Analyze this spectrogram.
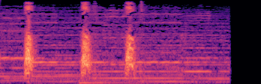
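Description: Puppy barking: three short, high yips spaced about a second apart, fairly faint, over a low steady hum.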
